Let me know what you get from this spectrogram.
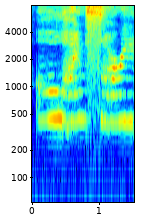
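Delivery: high, slow, sorry little voice; a hint of a fretful wife apologizing; flustered wife. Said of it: "said poor Missus Wagon Wheel".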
